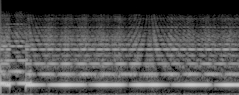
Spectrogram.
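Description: Melody played from a single sampled toy-flute note in a software sampler: a couple of quick notes, then one long held note that wavers in level. It doesn't really even sound like a flute anymore.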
